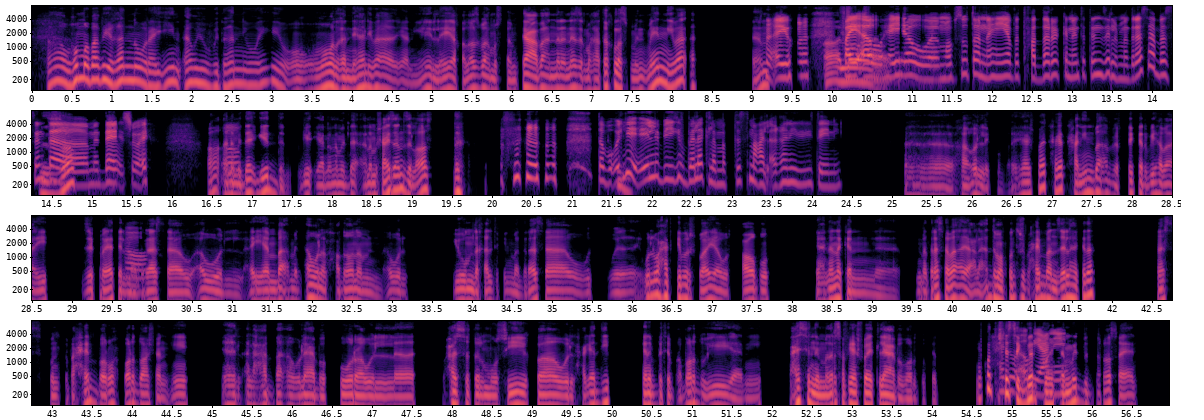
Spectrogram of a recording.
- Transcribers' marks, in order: tapping; laughing while speaking: "أيوه"; laughing while speaking: "شوية"; other background noise; chuckle; laugh; unintelligible speech; unintelligible speech
- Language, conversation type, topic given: Arabic, podcast, إيه هي الأغنية اللي بتفكّرك بذكريات المدرسة؟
